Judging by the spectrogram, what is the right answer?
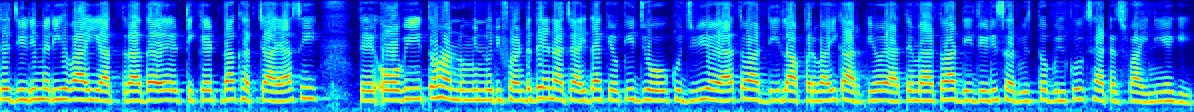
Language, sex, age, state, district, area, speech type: Punjabi, female, 30-45, Punjab, Amritsar, urban, spontaneous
